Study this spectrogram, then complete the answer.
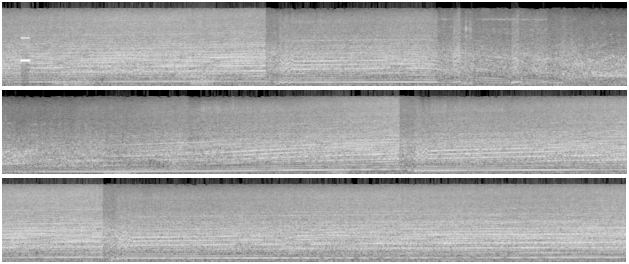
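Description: A racing car engine roars at high revs, dropping in pitch as it slows for a bend and rising again as it speeds up.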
